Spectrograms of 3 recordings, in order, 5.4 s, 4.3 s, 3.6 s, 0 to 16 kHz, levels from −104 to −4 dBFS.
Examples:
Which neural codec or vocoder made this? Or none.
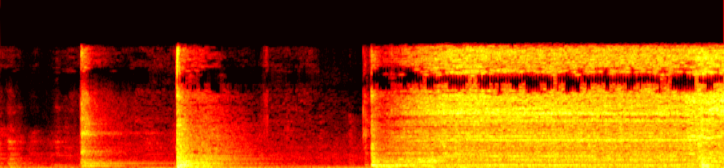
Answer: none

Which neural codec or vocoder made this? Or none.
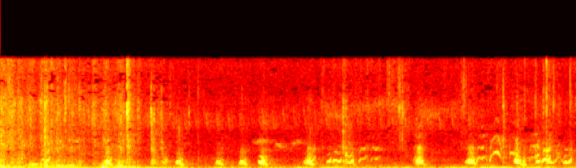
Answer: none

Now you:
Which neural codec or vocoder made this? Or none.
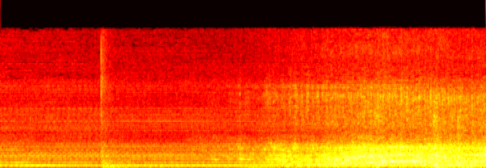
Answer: none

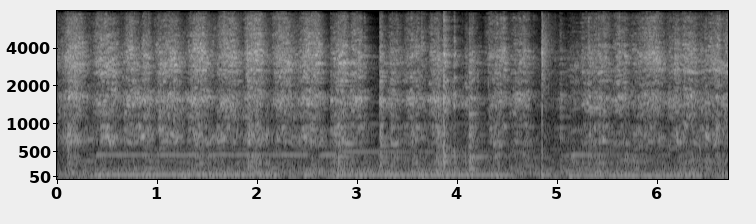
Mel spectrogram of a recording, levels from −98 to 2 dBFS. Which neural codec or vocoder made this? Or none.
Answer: none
